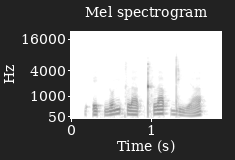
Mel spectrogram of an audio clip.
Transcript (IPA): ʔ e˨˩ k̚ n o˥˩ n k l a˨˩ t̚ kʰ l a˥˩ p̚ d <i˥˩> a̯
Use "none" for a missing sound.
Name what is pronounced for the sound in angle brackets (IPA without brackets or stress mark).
i˩˦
